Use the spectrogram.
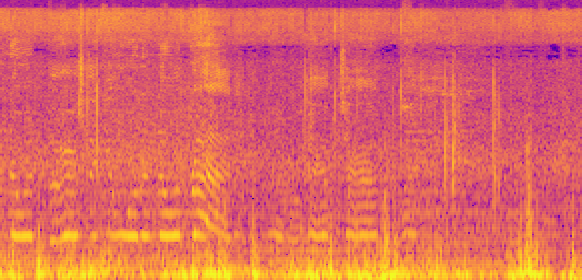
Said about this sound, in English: Not sure what the gusts are, but definitely this is a tropical storm. I think we're seeing a little higher gusts.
